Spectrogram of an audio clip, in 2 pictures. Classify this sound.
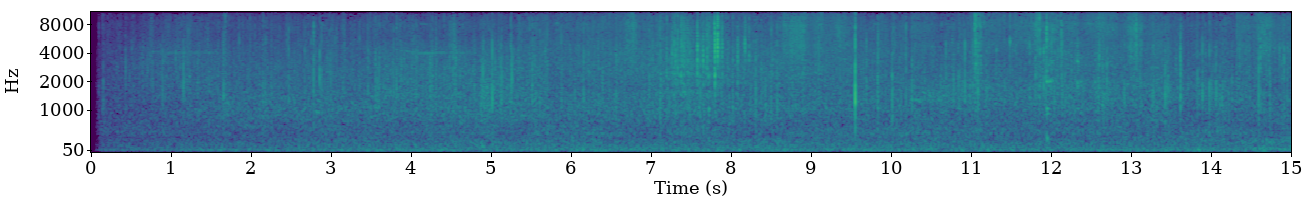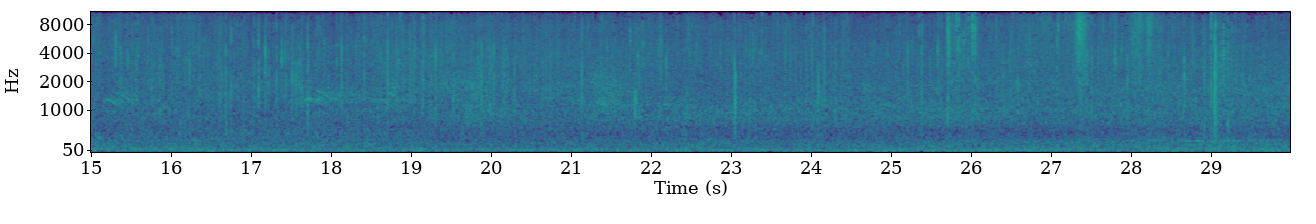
Soundscapes > Other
